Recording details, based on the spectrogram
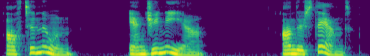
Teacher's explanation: The third syllable is under the stress.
